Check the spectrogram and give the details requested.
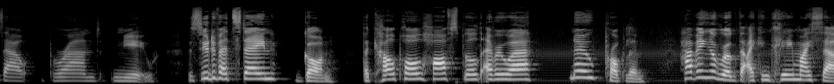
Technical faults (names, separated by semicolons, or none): microphone volume stepped up; mains buzz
